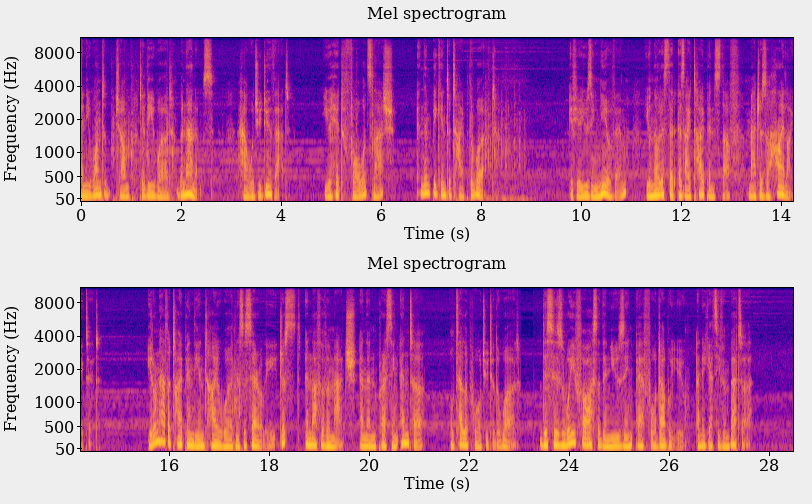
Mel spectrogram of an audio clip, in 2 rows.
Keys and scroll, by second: 0.0-0.1 typing, 4.2 typing, 5.4 typing, 7.2-9.6 typing, 17.0-17.8 typing, 19.3 typing.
